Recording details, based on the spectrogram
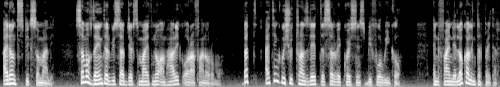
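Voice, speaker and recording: A man's voice: mid-range voice, sing-song, fairly quick, no room sound, lightly acted. Polite Ethiopian man, dry close sound acted. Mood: practical, helpful. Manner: polite, earnest. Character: polite, modest Ethiopian man, helpful research partner. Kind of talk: radio drama acting, measured educational dialogue.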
